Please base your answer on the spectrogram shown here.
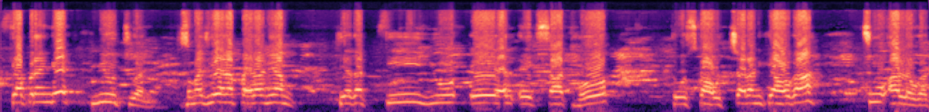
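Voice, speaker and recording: A man teaching English pronunciation to a class of children. He calls out loudly, asks questions, then repeats the answers himself. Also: very high-pitched. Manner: loud, calling out to the class. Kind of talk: classroom lesson. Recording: noisy room ambience.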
